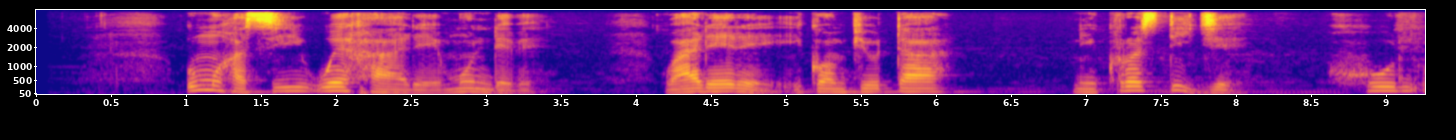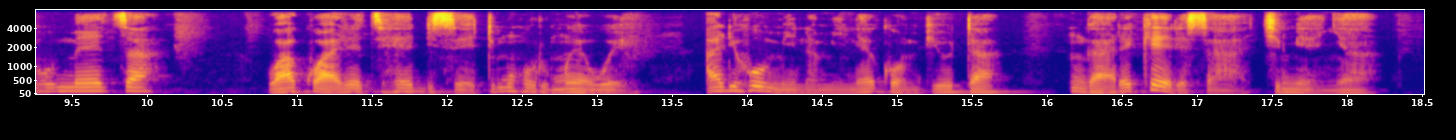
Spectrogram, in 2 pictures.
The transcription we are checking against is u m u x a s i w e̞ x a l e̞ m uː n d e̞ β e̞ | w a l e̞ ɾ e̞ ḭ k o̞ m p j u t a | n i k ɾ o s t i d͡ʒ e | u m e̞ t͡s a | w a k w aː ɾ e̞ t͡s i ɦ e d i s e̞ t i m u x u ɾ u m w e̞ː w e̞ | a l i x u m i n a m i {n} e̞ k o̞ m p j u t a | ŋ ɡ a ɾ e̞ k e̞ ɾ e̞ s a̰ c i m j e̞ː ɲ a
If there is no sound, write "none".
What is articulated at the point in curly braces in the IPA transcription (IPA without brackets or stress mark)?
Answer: n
